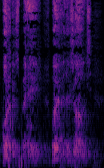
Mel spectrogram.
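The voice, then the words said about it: Imitated Batman voice. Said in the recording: “your Batman voice, a little bit soft, mate, a little bit soft ... I purposefully smoked 2 packs a day so I could get a tracheotomy when I do my Batman voice ... That took years of vocal coaching.”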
